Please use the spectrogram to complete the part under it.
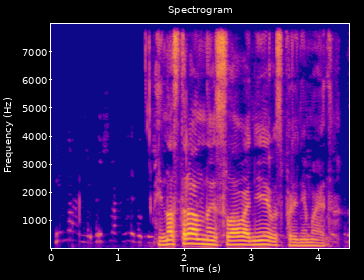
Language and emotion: Russian, neutral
